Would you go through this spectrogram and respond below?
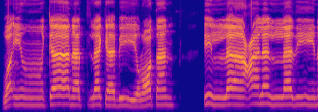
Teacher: تنوین کے بعد حروف حلقی میں سے حمزہ ہے تو تنوین پر غنہ نہیں کریں گے، آواز ناک میں نہیں چھپائیں گے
